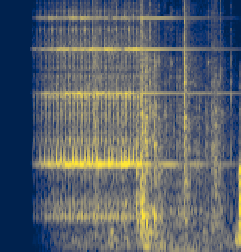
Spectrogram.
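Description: Telephone bell ringing with a fast, rattling trill; the ring breaks off about a second in and dies away.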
